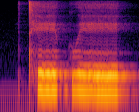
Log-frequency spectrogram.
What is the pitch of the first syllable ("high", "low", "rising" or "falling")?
high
